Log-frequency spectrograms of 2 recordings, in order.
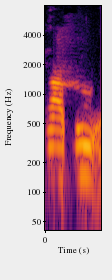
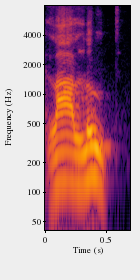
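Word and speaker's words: La Lutte: La Loot Empire, La Loot Empire, right? Yeah, the E is silent. It's French. Yeah, It stands for the struggle in French.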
